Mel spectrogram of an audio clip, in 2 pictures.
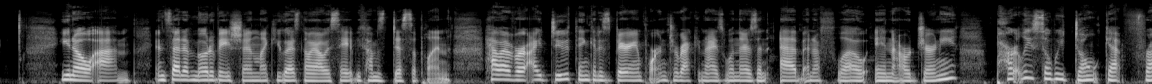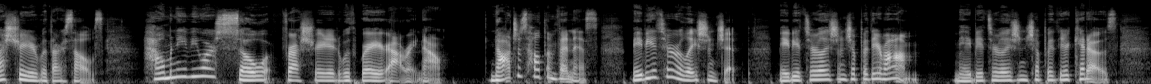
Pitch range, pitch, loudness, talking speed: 175-215 Hz, 190 Hz, -16 LUFS, 210 wpm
